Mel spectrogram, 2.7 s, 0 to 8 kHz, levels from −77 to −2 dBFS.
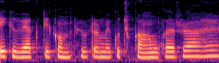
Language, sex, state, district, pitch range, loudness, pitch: Hindi, female, Haryana, Rohtak, 205-220 Hz, -17 LUFS, 210 Hz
